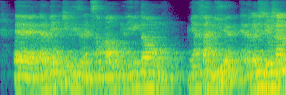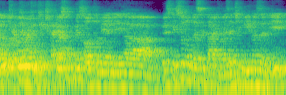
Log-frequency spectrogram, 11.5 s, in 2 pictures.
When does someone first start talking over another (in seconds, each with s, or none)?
5.0 s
